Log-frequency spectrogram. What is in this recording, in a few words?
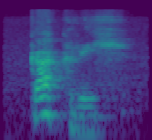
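"csapongó", Hungarian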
